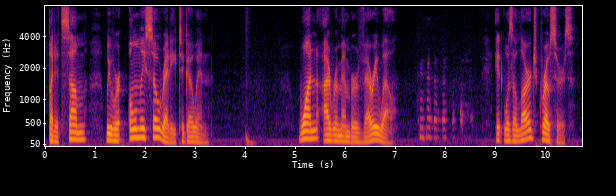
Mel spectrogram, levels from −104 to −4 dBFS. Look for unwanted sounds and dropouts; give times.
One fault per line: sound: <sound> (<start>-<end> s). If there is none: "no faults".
sound: thud (4.0-4.3 s)
sound: laugh (7.4-8.6 s)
